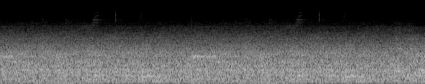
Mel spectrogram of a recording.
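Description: Steady city street noise, a constant rumble of traffic between buildings, with a faint brief high tone about two seconds in.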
